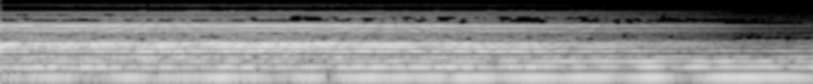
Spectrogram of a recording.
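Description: A deep male voice holding one long chanted "Om" over a steady low drone, the voice fading away in the last couple of seconds and leaving the drone.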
